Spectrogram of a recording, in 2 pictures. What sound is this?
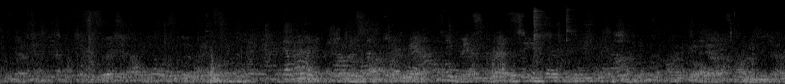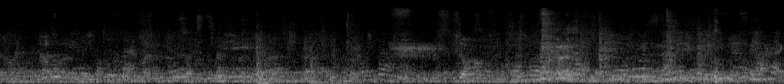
Busy Room Ambience / Small crowd / People talking in background
People talking in a room. Recorded with a Zoom H2n.
murmur, chat, muttering, chatter, voices, background, crowd, ambient, mumble, ambience, field-recording, busy, room, people, talking, crowded, walla, undertone, chatting, noise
